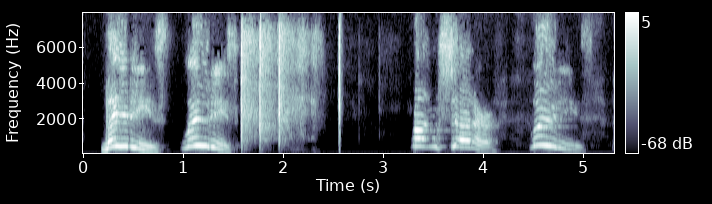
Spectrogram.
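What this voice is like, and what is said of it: Imitates another person's voice, yelling. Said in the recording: “my best impersonation ... yell at me like I'm a cheerleader on the sidelines”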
